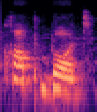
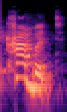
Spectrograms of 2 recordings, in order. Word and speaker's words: cupboard: Do not say cupboard. Say cupboard, cupboard.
